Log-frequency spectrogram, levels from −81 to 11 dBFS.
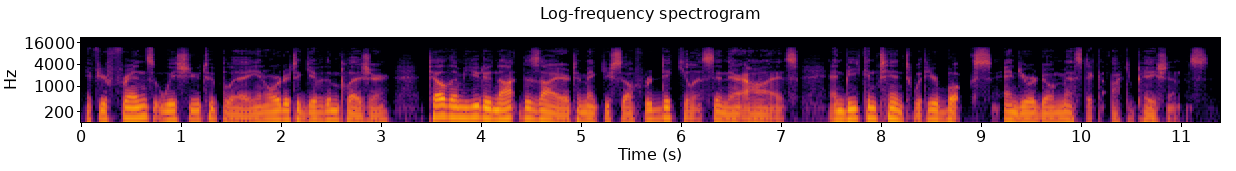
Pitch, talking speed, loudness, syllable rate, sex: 100 Hz, 190 wpm, -19 LUFS, 4.9 syllables/s, male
